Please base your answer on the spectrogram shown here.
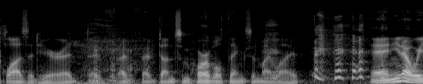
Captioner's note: laughing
